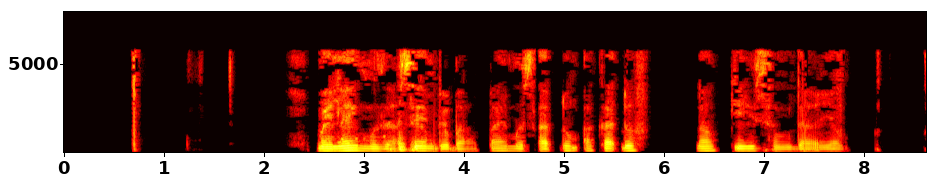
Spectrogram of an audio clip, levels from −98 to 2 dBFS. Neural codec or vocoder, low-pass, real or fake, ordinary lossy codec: none; 7.2 kHz; real; MP3, 24 kbps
